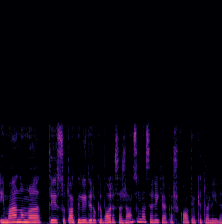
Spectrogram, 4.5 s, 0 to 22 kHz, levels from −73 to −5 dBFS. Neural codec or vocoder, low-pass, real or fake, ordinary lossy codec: codec, 44.1 kHz, 3.4 kbps, Pupu-Codec; 9.9 kHz; fake; MP3, 64 kbps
